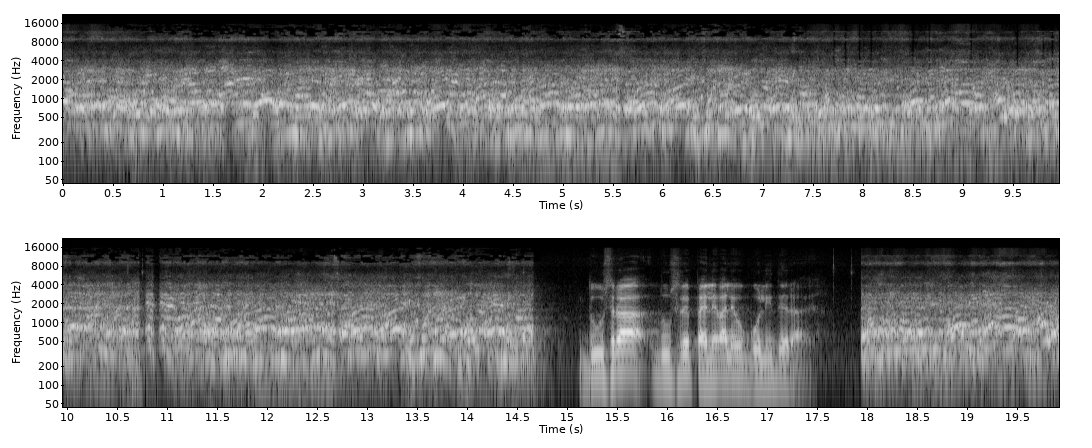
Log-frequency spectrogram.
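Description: A crowd of men shout and argue agitatedly at close range.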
